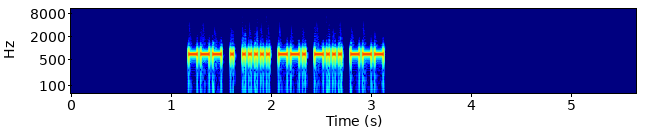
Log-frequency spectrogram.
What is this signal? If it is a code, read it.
Morse code, heard as a keyed tone, about 40 wpm, 700 Hz. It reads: OE5GBO
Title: DXCC-100 Call Signs - 6 Characters - Repeated 2x - 40wpm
